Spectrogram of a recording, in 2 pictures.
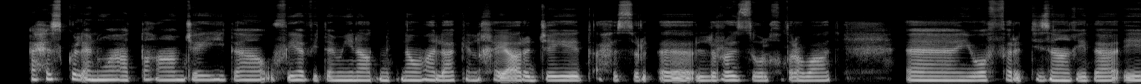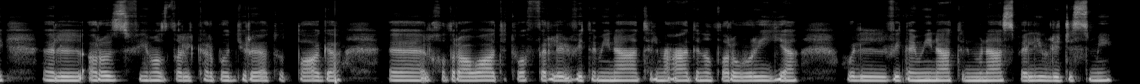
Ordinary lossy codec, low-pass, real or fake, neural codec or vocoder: none; none; real; none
